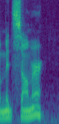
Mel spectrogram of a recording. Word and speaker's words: Midsommar: It's called Midsommar, S-O-M-M-A-R, which I think is just Swedish for summer. So Midsommar.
